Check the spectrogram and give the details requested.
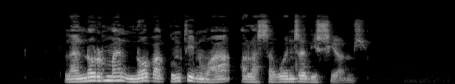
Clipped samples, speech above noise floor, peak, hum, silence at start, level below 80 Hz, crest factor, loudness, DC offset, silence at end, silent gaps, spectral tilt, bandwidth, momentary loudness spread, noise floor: under 0.1%; 49 dB; -4 dBFS; none; 0.65 s; -68 dBFS; 18 dB; -20 LUFS; under 0.1%; 0.9 s; none; -5 dB/octave; 11.5 kHz; 14 LU; -69 dBFS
